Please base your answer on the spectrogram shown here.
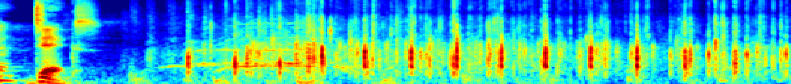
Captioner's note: applause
